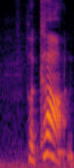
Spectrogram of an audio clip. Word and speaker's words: pecan: ways to say it pecan and wait pecan pecan yes so there so you you have to change the emphasis on the syllable but there's no correct way and my grandfather used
